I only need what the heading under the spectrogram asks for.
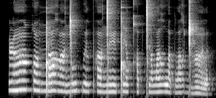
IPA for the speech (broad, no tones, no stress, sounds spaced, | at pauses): ɭ ɐ̃ː q u ŋ͡ǃ ɐ ʁ ɐ̃ː ŋ͡ǀ u p ɨ l pʰ ɐː ŋ͡ǀ ẽ ǃ i l qʰ ɐ p ǀ i lˠ i ʁ w a p lˠ i ʁ ɡ͡ǁ ɐ̃ː l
